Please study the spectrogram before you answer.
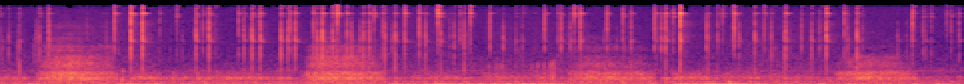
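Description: Long nails tap and scratch a small clear glass perfume bottle with a thick neck and a metal ring detail, held in both hands. Quick, sharp, bright clicks run throughout, broken by four soft, rushing scratch strokes that rise and fade at regular intervals. The taps are dry and very short, with almost no ring.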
